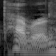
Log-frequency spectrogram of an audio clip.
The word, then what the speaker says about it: Karen: I'm used to it being spelt all sorts of ways and answering to pronounced all different ways. We're talking about Karen. Karen, yes, not Karen.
